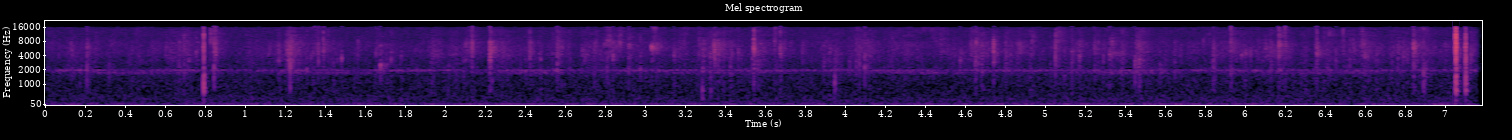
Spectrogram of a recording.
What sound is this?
Defined Rain Pitter Patter
A short capture of rain hitting pavement and leaves in the surrounding trees during a California drizzle. The bigger drops were accumulating on tree leaves and falling on the pavement.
